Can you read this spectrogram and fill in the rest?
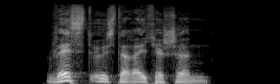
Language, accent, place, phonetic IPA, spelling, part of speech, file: German, Germany, Berlin, [ˈvɛstˌʔøːstəʁaɪ̯çɪʃn̩], westösterreichischen, adjective, De-westösterreichischen.ogg
- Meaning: inflection of westösterreichisch: 1. strong genitive masculine/neuter singular 2. weak/mixed genitive/dative all-gender singular 3. strong/weak/mixed accusative masculine singular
